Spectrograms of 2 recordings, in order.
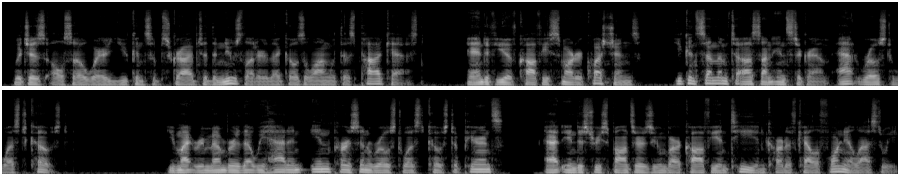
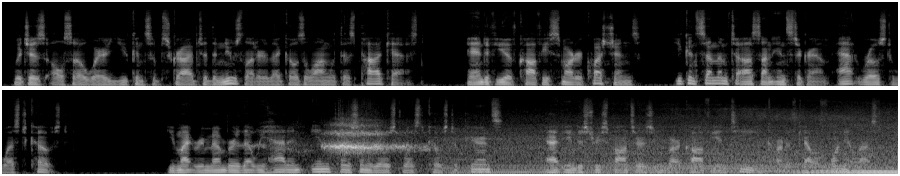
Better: first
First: none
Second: traffic noise; very loud; from 12 s on; 2 dB above the speech

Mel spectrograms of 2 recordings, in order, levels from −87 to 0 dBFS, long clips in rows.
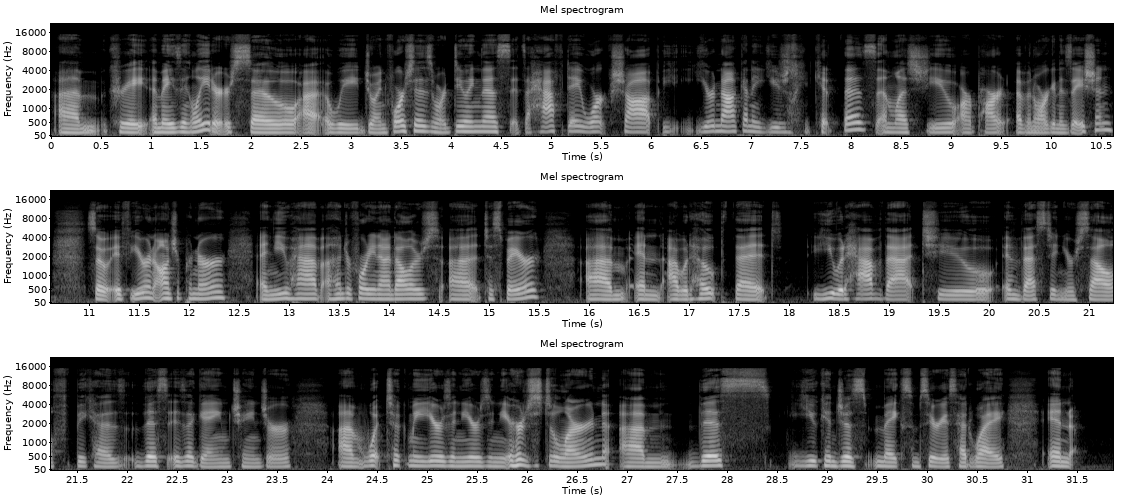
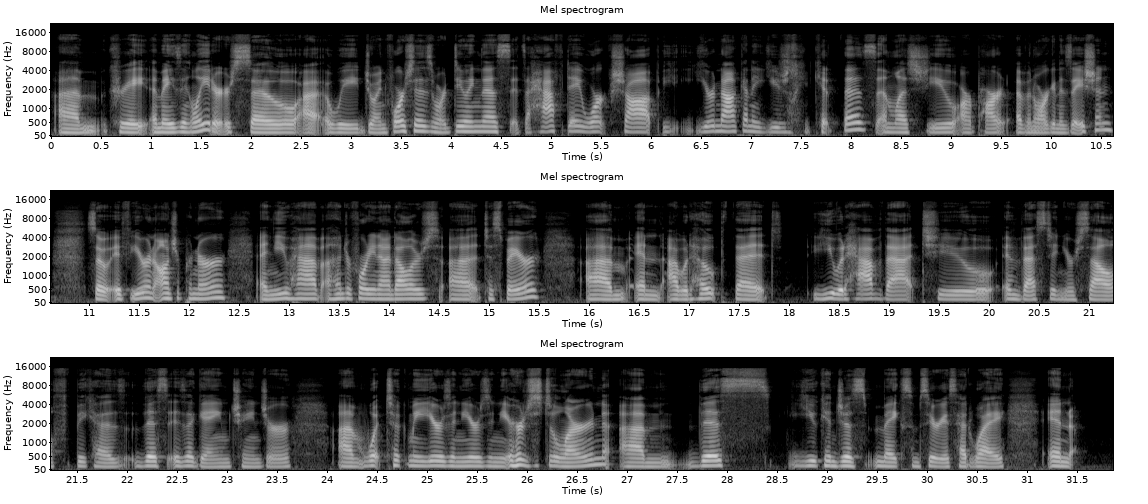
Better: neither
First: none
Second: none

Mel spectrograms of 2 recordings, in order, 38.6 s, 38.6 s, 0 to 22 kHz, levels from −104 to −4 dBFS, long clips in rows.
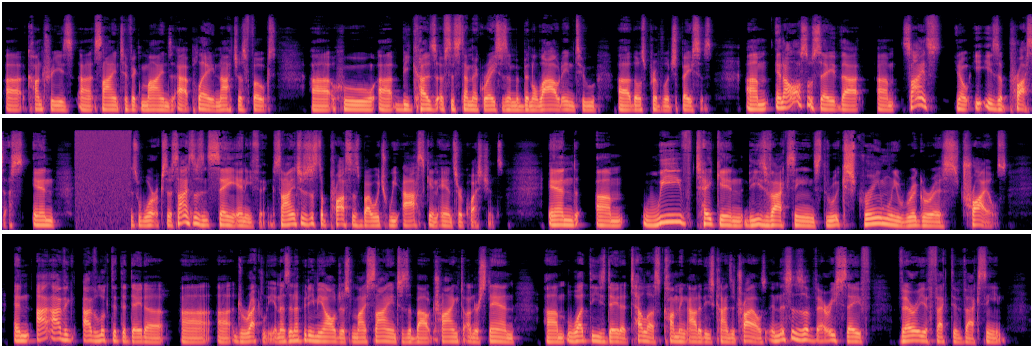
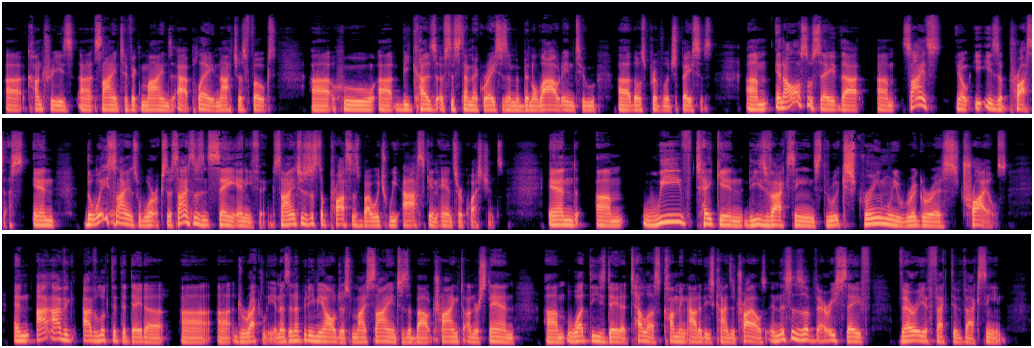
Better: second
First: audio cutting out; filled with static; at 14 s for 0.5 s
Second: none

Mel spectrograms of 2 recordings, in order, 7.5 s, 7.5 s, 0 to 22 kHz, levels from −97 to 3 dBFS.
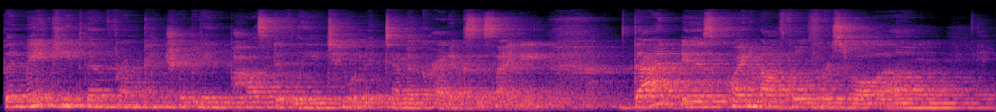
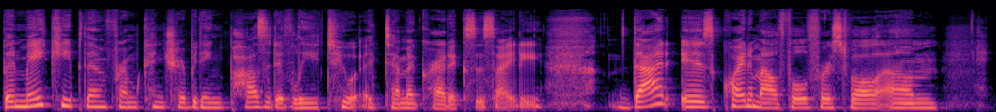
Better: second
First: off-mic speech; far // room echo; noticeable; dies away in 1.9 s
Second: none

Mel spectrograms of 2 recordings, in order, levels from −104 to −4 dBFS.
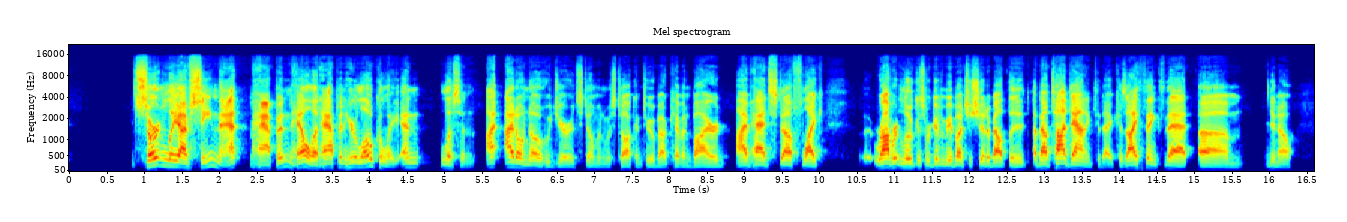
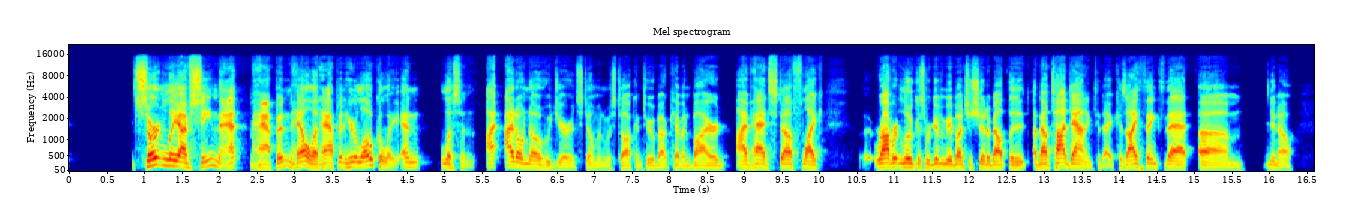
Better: second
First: thin; very; fading below 550 Hz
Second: none

